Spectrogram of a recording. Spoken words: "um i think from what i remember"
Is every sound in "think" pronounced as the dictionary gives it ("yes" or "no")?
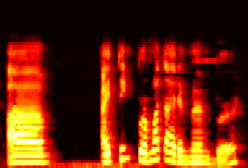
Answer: no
